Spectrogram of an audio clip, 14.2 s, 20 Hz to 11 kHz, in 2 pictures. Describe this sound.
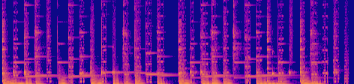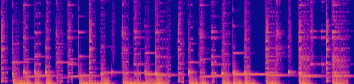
Stacatto rhythm
8 bar loop,D major, synth bass percussion and glockenspiel, game loop
electronic, movement, busy, loop, game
